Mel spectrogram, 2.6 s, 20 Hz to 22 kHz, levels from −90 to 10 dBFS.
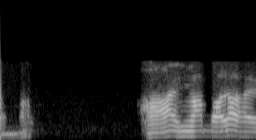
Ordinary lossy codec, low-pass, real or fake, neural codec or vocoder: none; 3.6 kHz; real; none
